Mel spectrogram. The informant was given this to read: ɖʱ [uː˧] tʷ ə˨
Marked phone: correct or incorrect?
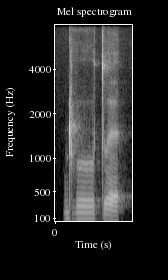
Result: correct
